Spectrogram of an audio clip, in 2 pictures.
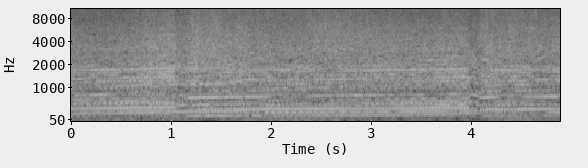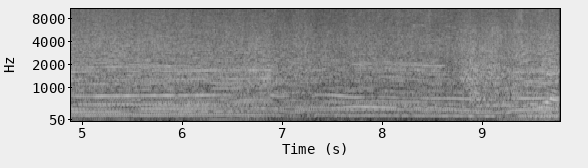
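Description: Porsche and BMW GT2 race cars lapping Interlagos in a racing simulator, engines roaring loud and steady with layered revving harmonics and shifts, one car closely trailing the other throughout.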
